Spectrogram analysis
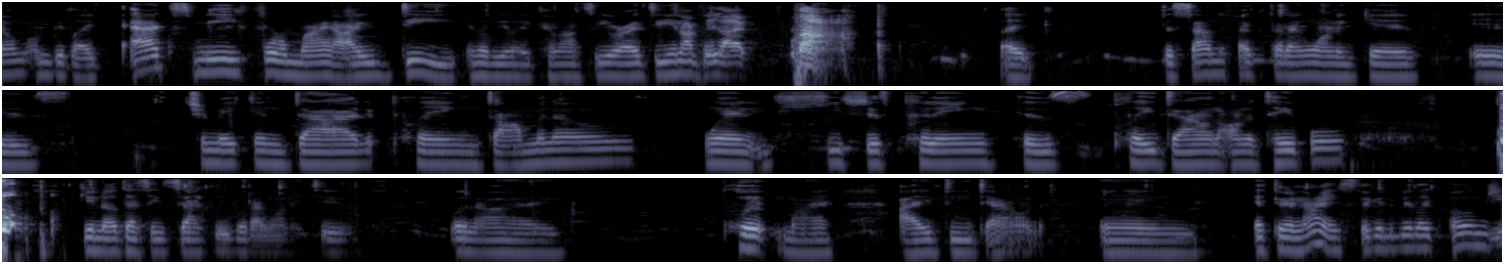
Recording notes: My audio is bad now, but wait till i get my tiny mic.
